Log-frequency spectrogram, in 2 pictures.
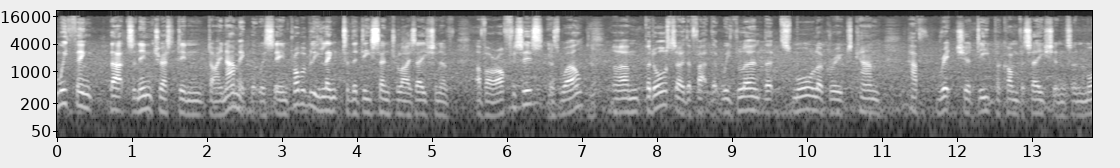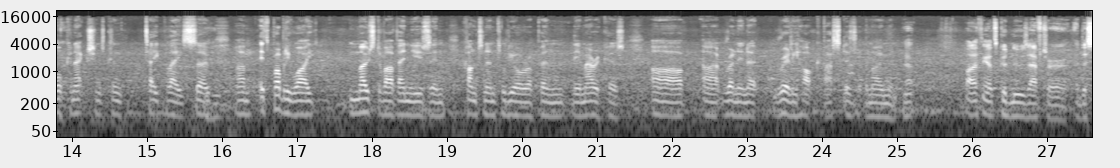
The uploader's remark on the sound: Live from #IMEXAmerica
